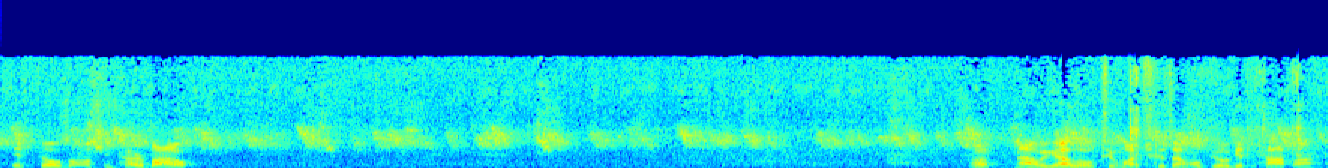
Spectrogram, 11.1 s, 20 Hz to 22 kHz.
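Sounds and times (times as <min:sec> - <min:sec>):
faint background hiss: 0:00.0 - 0:11.0
small birds chirping: 0:00.0 - 0:11.0.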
